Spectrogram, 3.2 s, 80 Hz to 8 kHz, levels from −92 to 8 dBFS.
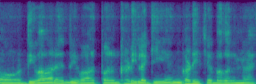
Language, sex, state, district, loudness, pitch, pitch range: Hindi, male, Haryana, Jhajjar, -16 LUFS, 110 Hz, 105-115 Hz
